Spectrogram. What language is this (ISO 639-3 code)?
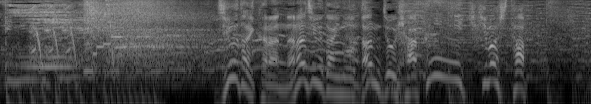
jpn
